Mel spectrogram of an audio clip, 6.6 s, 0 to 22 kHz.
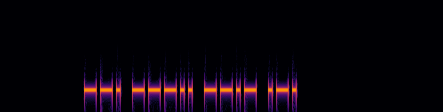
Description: Morse code, heard as a keyed tone, about 20 wpm, 700 Hz. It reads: G8QR
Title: DXCC-100 Call Signs - 4 Characters - 20wpm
